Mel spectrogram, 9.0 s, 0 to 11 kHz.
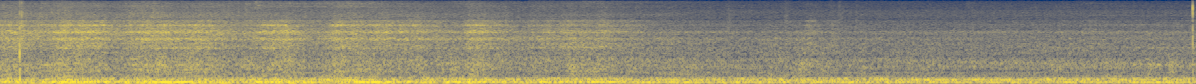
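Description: Running noise of a Joban Line E531-series electric train heard from inside the carriage: a steady low rumble of wheels on the rails, easing slightly in the second half.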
